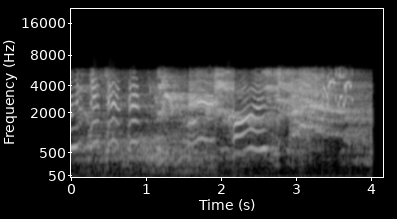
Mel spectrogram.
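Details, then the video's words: Pet Rainbow Lorikeet, a 12-year-old male kept indoors, talking: a steady run of slurred, speech-like warbled syllables with bending tones and squeaky overtones, continuous for about four seconds before cutting off. "Lorikeet talking"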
